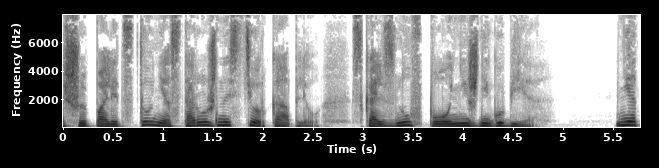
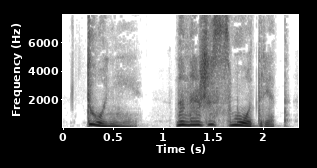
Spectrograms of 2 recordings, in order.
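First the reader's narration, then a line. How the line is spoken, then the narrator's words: Hissing. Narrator (Russian): зашипела она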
